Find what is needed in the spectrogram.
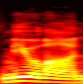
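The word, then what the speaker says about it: Myulan: pronounce her name seriously the way it's spelled in light novel is like like it shouldn't be physically pronounceable but it's mulan i'm very glad i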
